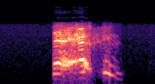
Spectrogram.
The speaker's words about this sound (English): Bless you. Bless you.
